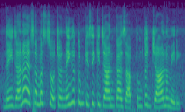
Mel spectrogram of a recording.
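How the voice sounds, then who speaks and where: A woman's voice: high voice, expressive, a little mellow, slight background noise. A woman voicing a possessive coaxing lover. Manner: coaxing, intense. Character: possessive young man, romantic lover.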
